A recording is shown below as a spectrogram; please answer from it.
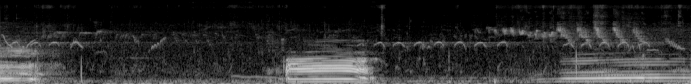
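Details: Grazing cows in a large countryside rice field: one clear, loud moo sliding slightly down, then a longer steady moo, with birds chirping continuously in the background.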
